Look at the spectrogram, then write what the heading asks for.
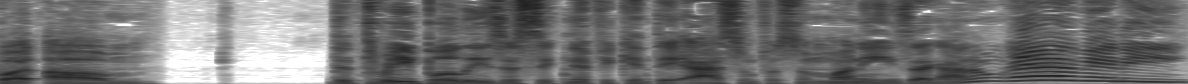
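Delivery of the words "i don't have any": very high-pitched, slow, deliberately annoying voice. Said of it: "he's got this real annoying voice".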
